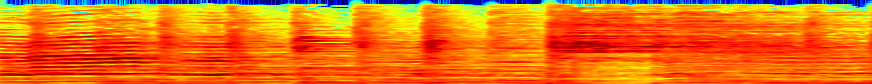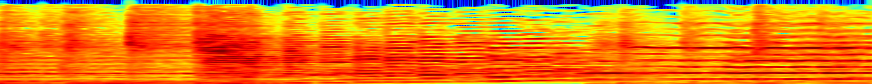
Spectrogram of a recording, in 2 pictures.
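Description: Live dance band playing a waltz, a saxophone carrying the melody over bass and chord accompaniment; a little past the middle the lead line climbs in a rising run.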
